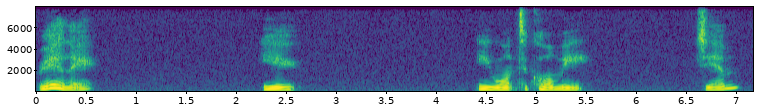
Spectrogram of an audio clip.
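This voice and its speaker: A silky young male demon, played by a woman, speaks softly and courteously straight to the listener in an ASMR roleplay. The delivery is slow and unhurried, at an average pitch, close to the mic in a dry, dead room. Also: no room sound, rough recording. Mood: coaxing. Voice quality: soft, measured and courteous.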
